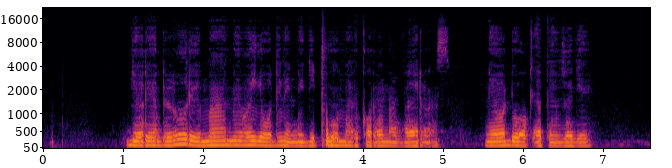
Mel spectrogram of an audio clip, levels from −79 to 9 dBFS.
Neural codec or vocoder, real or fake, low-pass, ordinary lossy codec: codec, 44.1 kHz, 1.7 kbps, Pupu-Codec; fake; none; none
